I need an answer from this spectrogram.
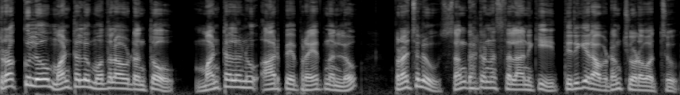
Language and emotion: Telugu, neutral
